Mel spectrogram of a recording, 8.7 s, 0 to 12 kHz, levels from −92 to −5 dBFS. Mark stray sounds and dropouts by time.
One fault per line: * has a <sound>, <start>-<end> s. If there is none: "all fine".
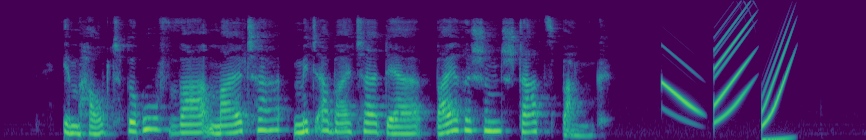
* has a chirp, 6.6-8.0 s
